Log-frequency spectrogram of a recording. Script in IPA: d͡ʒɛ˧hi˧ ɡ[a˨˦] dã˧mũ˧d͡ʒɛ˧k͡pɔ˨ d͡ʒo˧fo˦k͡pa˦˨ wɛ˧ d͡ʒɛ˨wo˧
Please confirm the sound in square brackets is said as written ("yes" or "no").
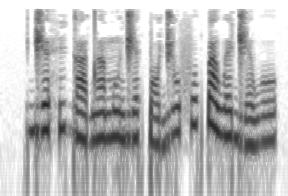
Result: no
